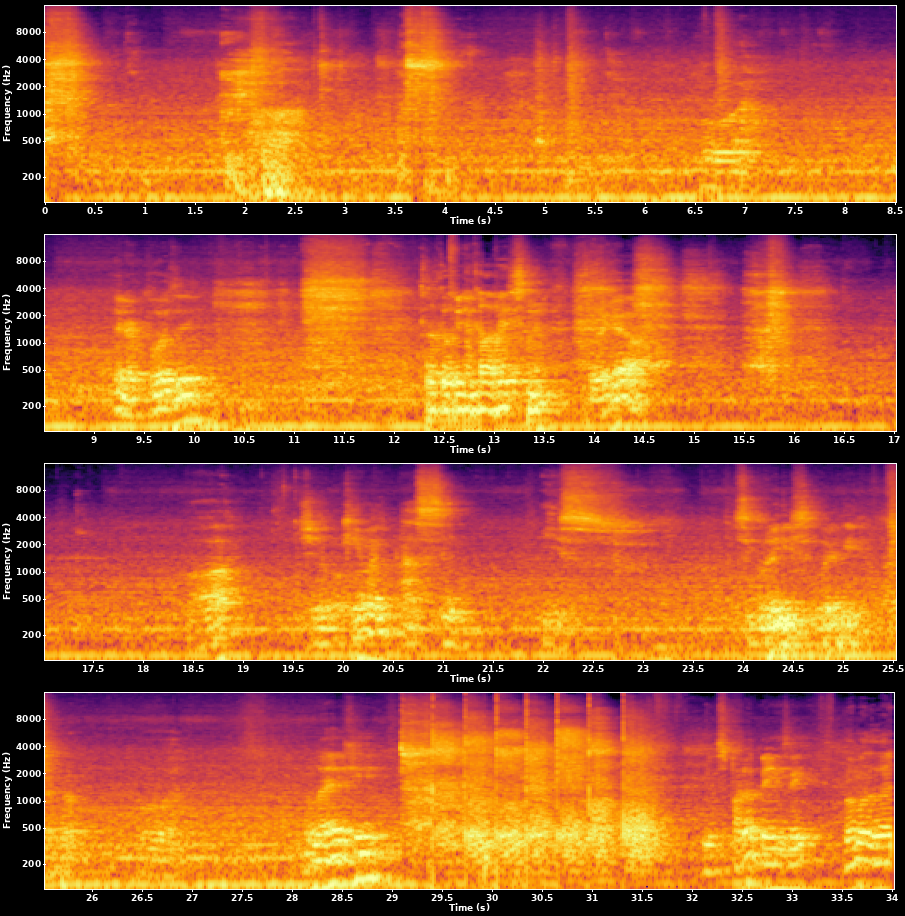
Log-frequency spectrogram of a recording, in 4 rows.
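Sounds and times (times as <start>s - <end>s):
person sharp breath: 0.0s - 0.6s, 10.2s - 12.3s, 13.7s - 16.5s, 29.1s - 29.7s
steady low hum: 0.0s - 34.0s
people clapping: 29.2s - 31.9s.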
